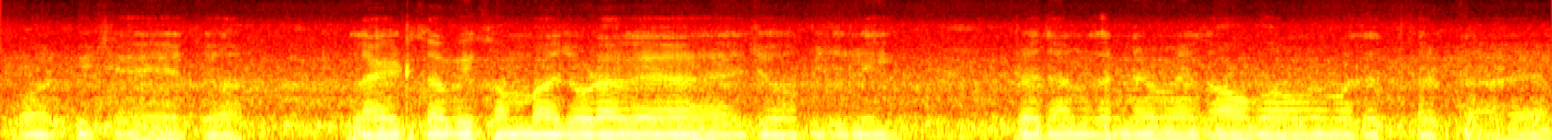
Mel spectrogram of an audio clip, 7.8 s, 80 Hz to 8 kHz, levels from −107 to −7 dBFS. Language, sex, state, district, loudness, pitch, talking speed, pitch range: Hindi, male, Maharashtra, Mumbai Suburban, -18 LUFS, 90 Hz, 160 wpm, 85-90 Hz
